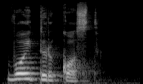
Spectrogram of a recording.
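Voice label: "войтыркост", Komi, female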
